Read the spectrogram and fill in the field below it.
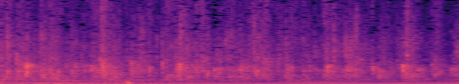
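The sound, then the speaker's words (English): An audience claps steadily for a couple of seconds, applauding its own large turnout at an evening gathering where communion is served: a dense, even patter of many hands, with a low sustained hum underneath. “Give yourselves a round of applause.”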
